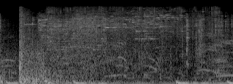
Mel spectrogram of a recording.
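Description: A sharp crack, then glass shattering, with shards tinkling and raining down for well over a second.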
